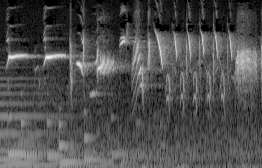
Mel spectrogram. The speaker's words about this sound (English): For most songbirds, like this song sparrow, learning their own species song is a straightforward proposition.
